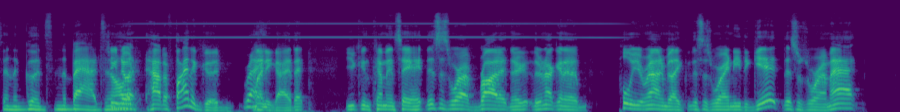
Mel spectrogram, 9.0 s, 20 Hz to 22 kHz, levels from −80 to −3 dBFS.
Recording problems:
high-pitched whine; noticeable; from 1.5 to 6 s; 5.5 kHz, 20 dB below the speech

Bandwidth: 13.5 kHz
